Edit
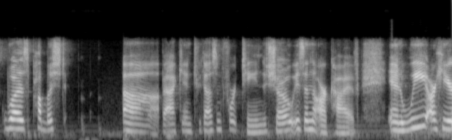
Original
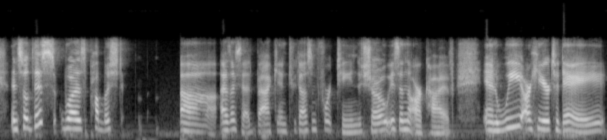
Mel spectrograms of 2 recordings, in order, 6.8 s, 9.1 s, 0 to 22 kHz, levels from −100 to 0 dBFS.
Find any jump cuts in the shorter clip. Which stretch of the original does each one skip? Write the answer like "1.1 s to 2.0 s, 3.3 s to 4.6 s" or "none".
3.3 s to 3.8 s

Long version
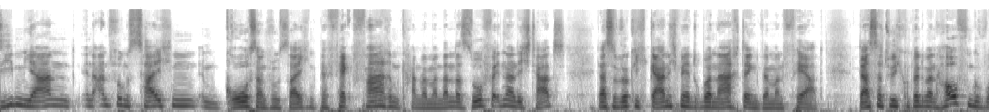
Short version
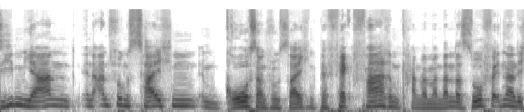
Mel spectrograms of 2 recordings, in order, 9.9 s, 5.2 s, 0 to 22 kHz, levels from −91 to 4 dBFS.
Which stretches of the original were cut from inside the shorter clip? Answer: none

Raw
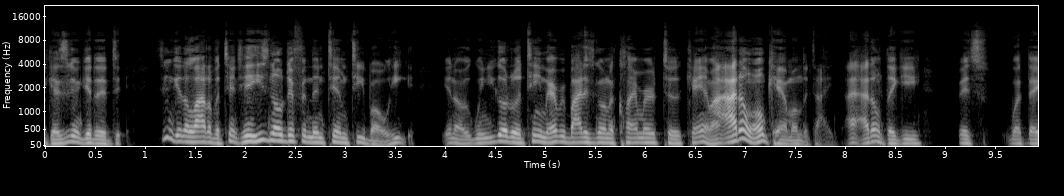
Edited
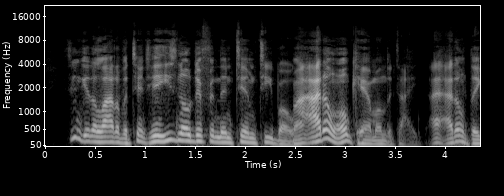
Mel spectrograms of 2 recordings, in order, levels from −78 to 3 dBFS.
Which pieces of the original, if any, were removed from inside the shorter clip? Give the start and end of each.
3.4 s to 6.6 s

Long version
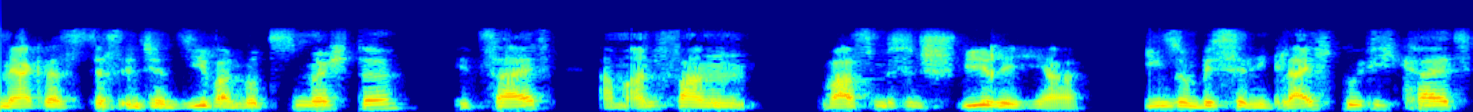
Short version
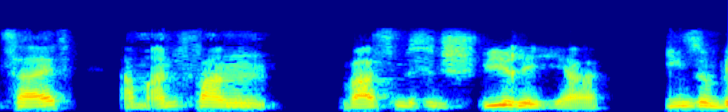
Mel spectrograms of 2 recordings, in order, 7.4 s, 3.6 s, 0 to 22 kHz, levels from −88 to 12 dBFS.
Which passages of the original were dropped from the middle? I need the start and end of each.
none

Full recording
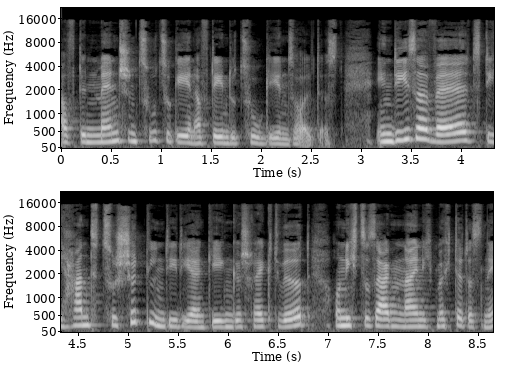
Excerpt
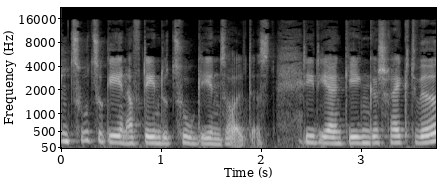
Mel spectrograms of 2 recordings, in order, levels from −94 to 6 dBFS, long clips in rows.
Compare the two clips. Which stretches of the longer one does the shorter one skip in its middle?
3.1 s to 5.4 s

